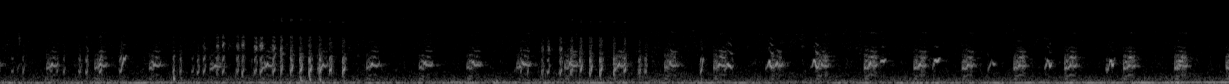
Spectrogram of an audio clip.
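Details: White-breasted waterhen, a young farm-raised decoy bird, dueling with a wild bird. Paired low croaking notes repeat roughly twice a second, steady and rhythmic, with faint rustling and a low hum beneath.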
